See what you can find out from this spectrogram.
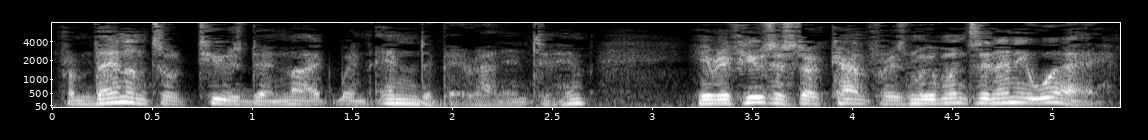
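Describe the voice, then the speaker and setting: An actor playing a persistent, measured police inspector in a radio drama. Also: male voice, mid-range voice, husky. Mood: earnest report. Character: dogged, skeptical police inspector Narracott.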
